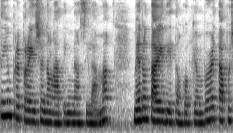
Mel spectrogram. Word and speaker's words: lemak: So ang pronounce po nito ay lamak sa Brunei or Malaysia o sa Singapore kasi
